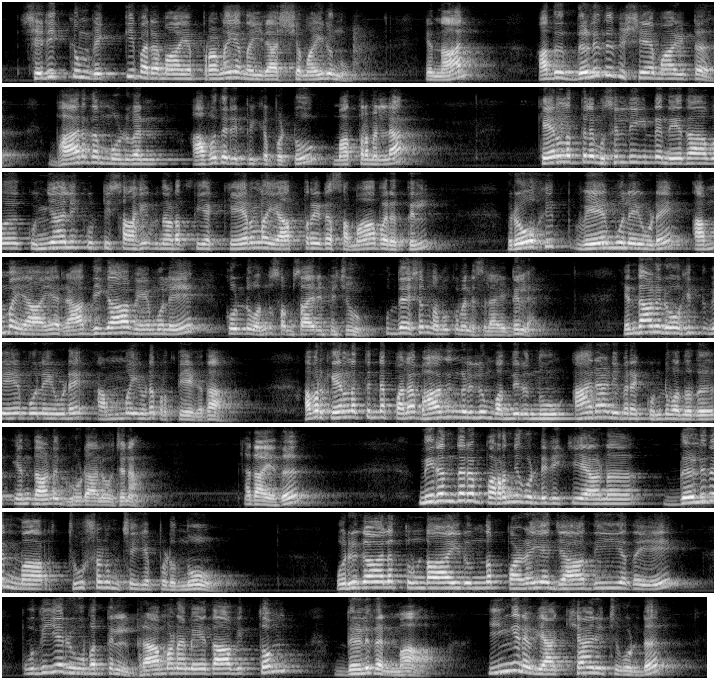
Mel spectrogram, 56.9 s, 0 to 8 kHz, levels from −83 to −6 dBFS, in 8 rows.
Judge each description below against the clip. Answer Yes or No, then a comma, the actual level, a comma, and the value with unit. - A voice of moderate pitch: Yes, medium, 180 Hz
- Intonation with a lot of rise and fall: No, average, 4.6 semitones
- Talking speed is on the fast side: No, average, 65 wpm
